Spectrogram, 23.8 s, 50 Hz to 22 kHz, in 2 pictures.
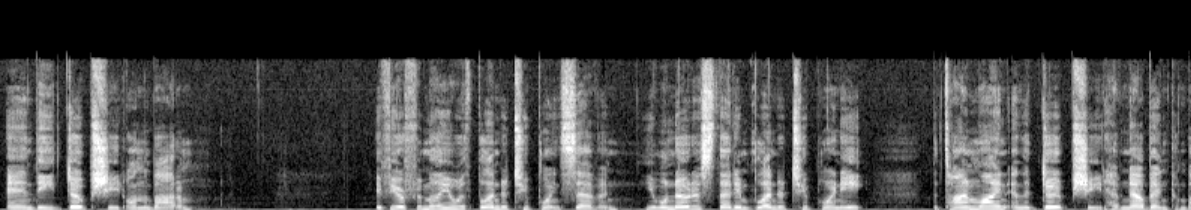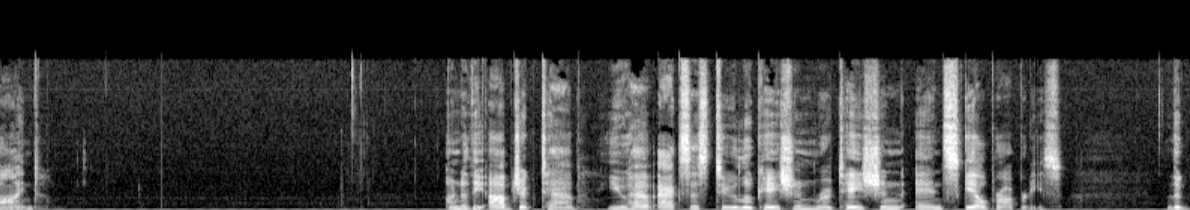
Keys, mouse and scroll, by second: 13.5-18.1 scroll down 1.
